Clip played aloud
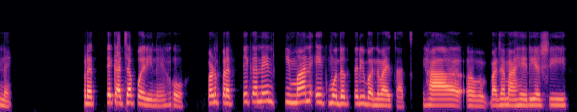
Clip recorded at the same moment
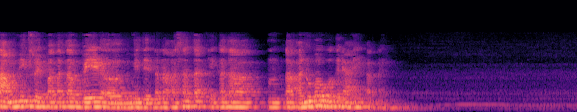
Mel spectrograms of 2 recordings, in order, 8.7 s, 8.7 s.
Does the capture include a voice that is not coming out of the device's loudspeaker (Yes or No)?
Yes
